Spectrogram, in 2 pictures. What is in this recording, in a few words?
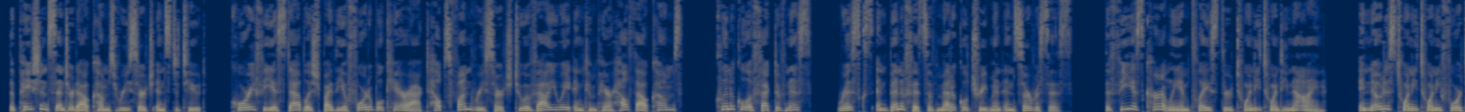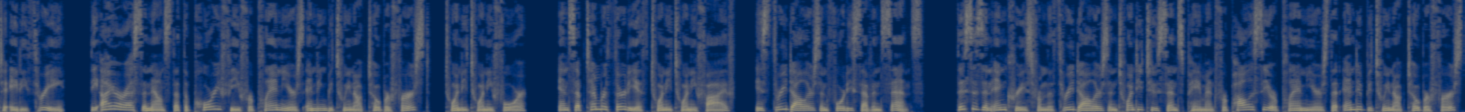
Blog Narration; PCORI Fee Released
